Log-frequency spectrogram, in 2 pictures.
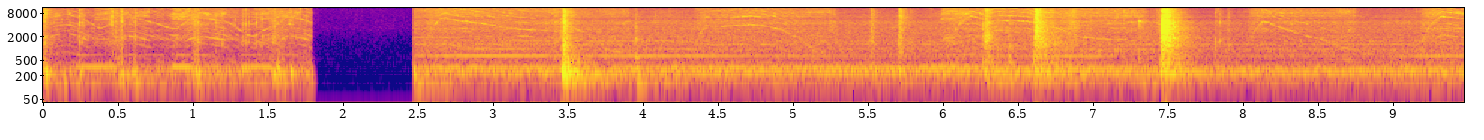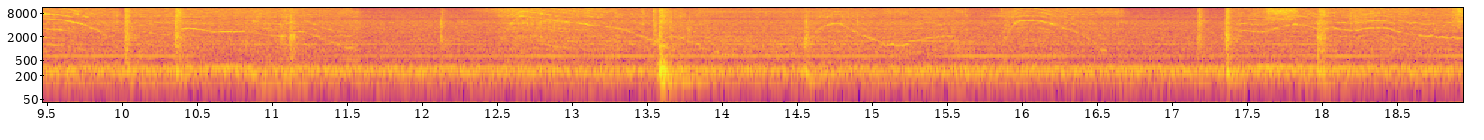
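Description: Boston Dynamics Atlas humanoid robot's hydraulic actuators humming and whining as it moves, with three sharp knocks as it handles boxes. The sound cuts out for about half a second near the start and then resumes.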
